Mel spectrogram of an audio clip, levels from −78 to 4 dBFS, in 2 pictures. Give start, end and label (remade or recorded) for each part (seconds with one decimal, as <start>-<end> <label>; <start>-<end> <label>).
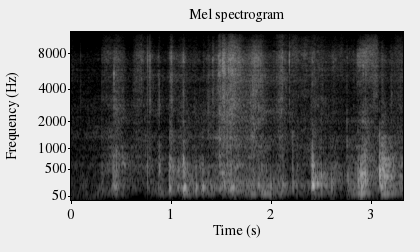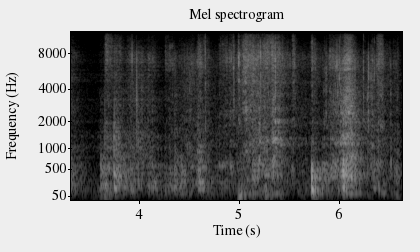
0.0-4.3 remade; 4.3-6.6 recorded

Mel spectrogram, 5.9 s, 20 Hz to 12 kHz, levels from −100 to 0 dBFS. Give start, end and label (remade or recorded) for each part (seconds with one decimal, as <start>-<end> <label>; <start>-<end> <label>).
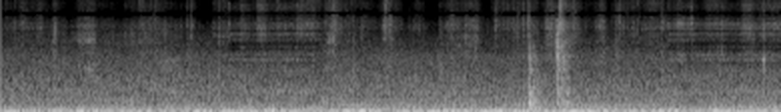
0.0-1.7 recorded; 1.7-2.4 remade; 2.4-5.0 recorded; 5.0-5.9 remade

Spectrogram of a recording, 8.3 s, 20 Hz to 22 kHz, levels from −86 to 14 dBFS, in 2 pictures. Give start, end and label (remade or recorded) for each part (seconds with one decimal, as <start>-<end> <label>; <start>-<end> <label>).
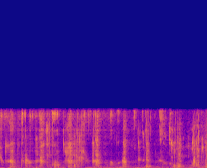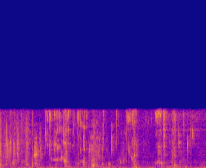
0.0-2.3 remade; 2.3-7.3 recorded; 7.3-8.3 remade

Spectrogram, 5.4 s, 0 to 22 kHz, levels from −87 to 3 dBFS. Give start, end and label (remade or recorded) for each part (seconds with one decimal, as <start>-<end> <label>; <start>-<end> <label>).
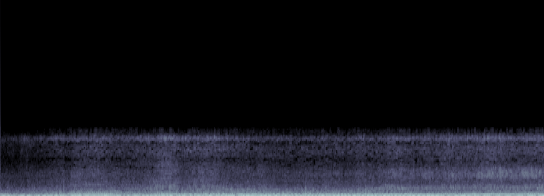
0.0-5.4 recorded

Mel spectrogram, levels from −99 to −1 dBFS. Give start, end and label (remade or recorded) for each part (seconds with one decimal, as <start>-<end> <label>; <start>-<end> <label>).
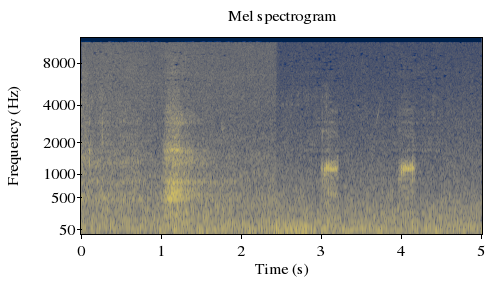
0.0-2.8 recorded; 2.8-3.3 remade; 3.3-3.9 recorded; 3.9-4.5 remade; 4.5-5.0 recorded

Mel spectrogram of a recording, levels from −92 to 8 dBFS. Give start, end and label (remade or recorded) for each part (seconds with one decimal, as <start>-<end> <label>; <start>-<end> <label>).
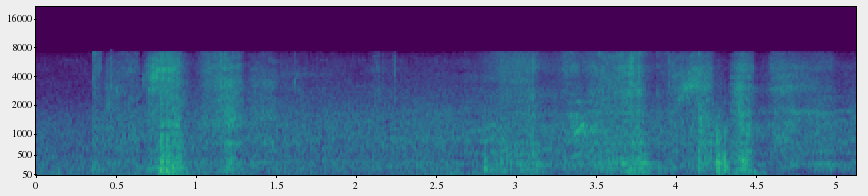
0.0-2.6 recorded; 2.6-3.3 remade; 3.3-4.3 recorded; 4.3-5.1 remade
